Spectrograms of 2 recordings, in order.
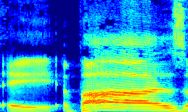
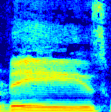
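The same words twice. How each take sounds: First: VASE as one regional variant; regional pronunciation. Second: VASE as the other regional variant; regional pronunciation. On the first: Offering listeners regional variants, VASE in the first pronunciation. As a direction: say VASE the first of its two ways. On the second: Offering listeners regional variants, VASE in the alternative pronunciation. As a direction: say VASE the second of its two ways. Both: Shown as a demonstration. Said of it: "wherever you're from".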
